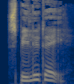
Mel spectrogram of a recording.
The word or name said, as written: spilledag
